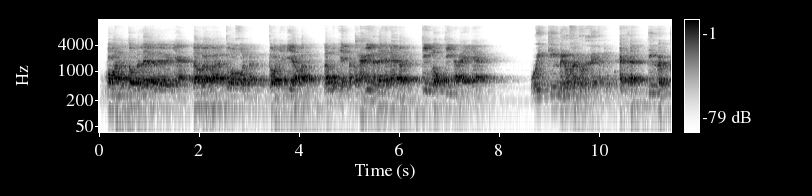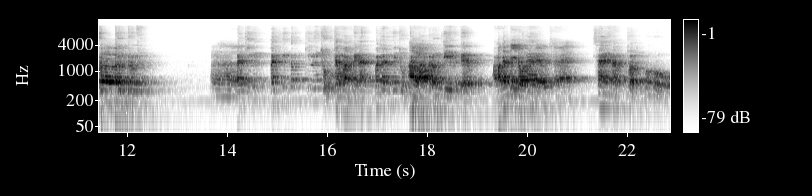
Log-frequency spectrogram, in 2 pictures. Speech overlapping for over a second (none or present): none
